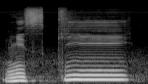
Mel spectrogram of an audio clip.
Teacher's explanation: ki-nya dibaca panjang karena mad tabi'i, ada ya mati sebelumnya berbaris kasra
